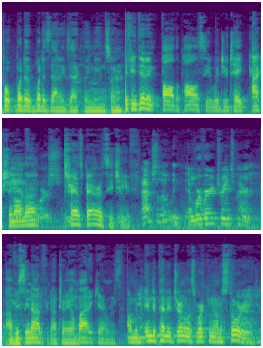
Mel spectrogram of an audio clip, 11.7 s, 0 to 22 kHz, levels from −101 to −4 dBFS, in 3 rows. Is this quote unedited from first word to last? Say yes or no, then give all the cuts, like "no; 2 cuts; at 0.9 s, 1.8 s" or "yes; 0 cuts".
no; 5 cuts; at 1.9 s, 3.8 s, 4.8 s, 7.7 s, 9.6 s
